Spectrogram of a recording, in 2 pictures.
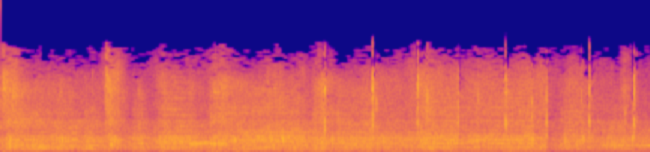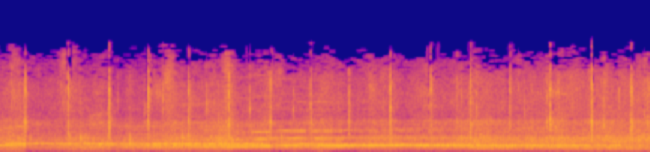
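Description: Stadium crowd cheering and shouting, with sharp claps and shouts throughout. Marching band music is heard in the first half. From about halfway, a single high shout rises and is held to the end.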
